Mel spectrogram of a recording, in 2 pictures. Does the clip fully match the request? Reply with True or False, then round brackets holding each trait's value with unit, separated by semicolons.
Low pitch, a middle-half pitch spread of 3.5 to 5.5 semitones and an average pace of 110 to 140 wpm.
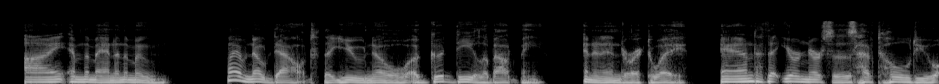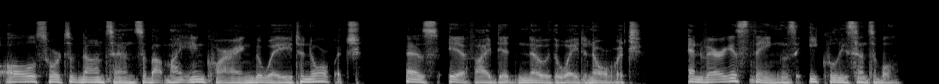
False (95 Hz; 4.7 semitones; 175 wpm)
